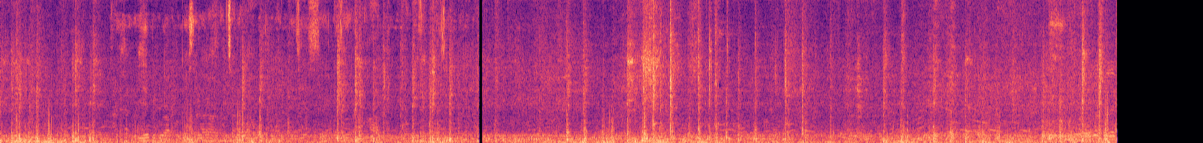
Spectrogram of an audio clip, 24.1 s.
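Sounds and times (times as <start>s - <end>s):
train running gear rumble: 0.0s - 22.3s
wheels clacking over rail joints: 4.4s - 22.2s.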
